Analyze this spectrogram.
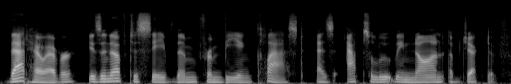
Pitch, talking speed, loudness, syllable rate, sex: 110 Hz, 165 wpm, -27 LUFS, 5.4 syllables/s, male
